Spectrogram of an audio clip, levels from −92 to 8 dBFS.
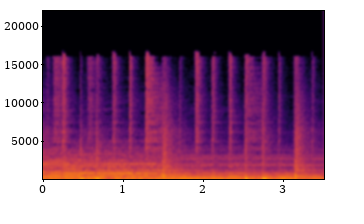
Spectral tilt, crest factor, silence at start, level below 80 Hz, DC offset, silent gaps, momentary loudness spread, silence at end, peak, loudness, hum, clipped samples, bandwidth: -6 dB/octave; 16 dB; 0 s; -30 dBFS; 0.2%; none; 5 LU; 0 s; -4 dBFS; -20 LUFS; none; under 0.1%; 17 kHz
